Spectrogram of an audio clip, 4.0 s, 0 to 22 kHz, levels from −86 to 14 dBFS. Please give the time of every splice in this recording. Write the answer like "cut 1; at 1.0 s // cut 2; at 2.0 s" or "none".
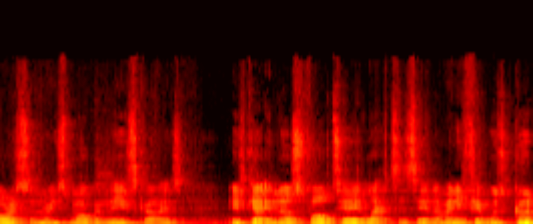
none

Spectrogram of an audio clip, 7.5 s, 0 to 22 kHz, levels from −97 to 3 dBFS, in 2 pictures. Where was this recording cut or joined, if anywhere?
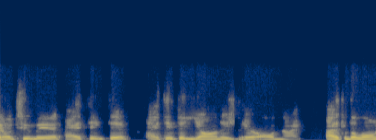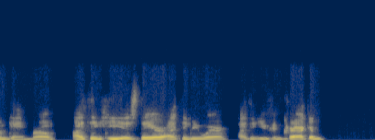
cut 1; at 2.3 s // cut 2; at 3.4 s // cut 3; at 5.7 s

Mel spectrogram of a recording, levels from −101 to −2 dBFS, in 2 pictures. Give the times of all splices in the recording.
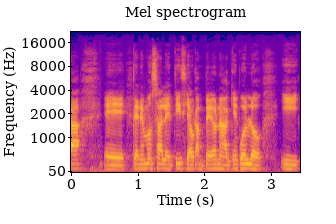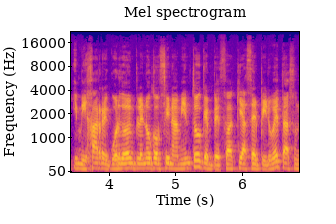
cut 1; at 0.9 s // cut 2; at 1.8 s // cut 3; at 2.5 s

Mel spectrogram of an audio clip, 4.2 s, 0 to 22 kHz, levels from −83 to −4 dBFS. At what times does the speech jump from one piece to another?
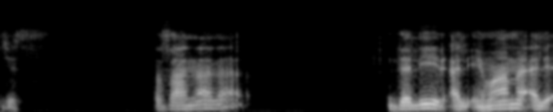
none

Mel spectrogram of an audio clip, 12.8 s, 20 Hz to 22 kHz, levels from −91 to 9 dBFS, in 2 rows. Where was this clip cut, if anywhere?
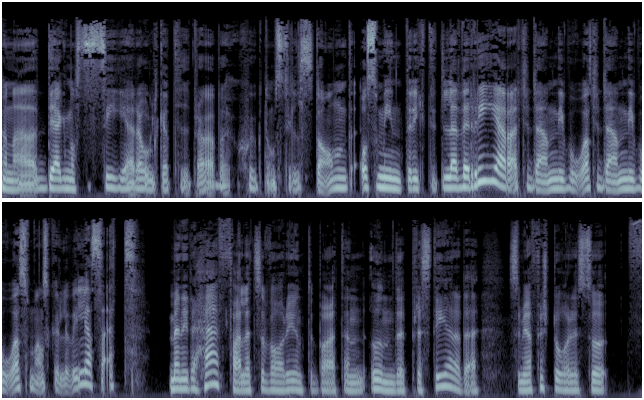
cut 1; at 5.9 s

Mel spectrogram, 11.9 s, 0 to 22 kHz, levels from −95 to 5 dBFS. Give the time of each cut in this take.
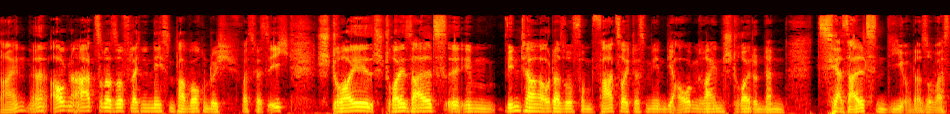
cut 1; at 1.8 s // cut 2; at 4.7 s

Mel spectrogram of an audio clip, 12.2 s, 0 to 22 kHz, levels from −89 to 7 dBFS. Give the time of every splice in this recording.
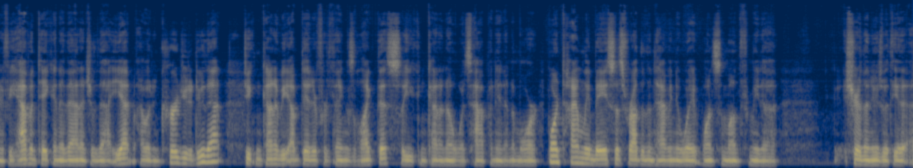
cut 1; at 3.3 s // cut 2; at 7.3 s

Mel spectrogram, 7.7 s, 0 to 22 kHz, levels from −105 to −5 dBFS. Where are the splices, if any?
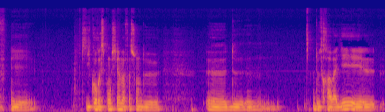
none

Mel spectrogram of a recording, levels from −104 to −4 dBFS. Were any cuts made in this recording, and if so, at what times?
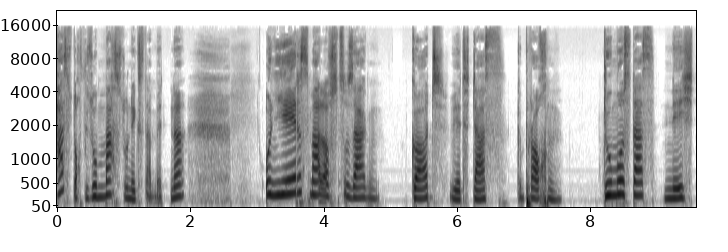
cut 1; at 4.2 s

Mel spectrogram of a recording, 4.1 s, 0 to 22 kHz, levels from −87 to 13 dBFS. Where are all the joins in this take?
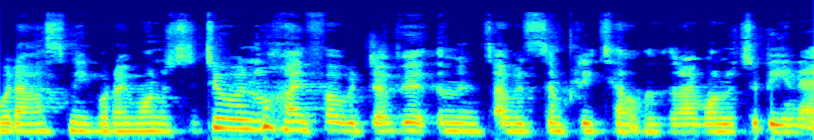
cut 1; at 2.4 s

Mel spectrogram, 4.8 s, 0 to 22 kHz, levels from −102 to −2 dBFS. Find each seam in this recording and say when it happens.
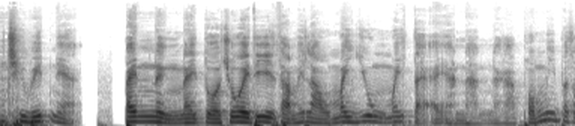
cut 1; at 0.9 s

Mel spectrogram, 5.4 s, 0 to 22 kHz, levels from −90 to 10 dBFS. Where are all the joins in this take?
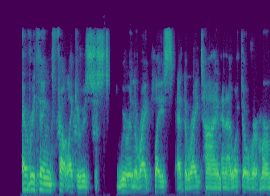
none

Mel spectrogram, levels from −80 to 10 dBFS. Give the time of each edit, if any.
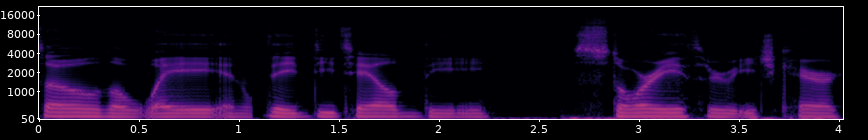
cut 1; at 1.1 s

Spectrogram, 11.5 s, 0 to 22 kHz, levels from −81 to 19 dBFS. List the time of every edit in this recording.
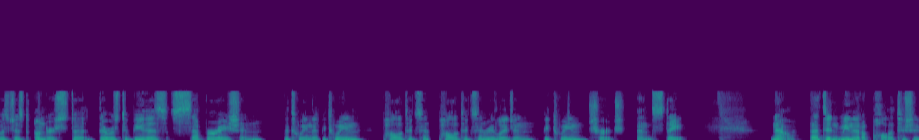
cut 1; at 3.4 s // cut 2; at 4.0 s // cut 3; at 5.3 s

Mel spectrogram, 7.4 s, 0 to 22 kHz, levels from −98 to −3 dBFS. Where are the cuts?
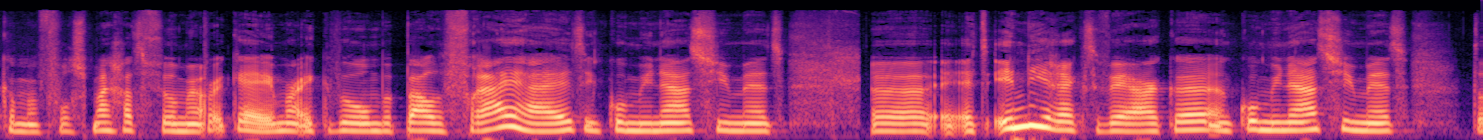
cut 1; at 1.0 s // cut 2; at 4.3 s

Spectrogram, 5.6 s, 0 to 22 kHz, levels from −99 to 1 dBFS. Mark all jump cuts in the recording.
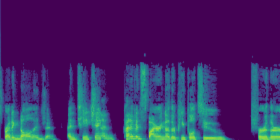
cut 1; at 2.0 s // cut 2; at 2.4 s

